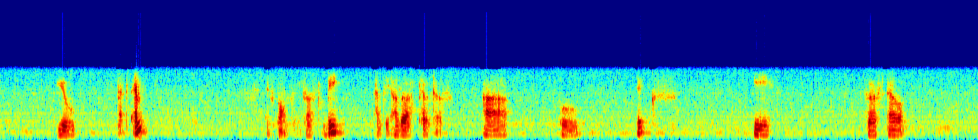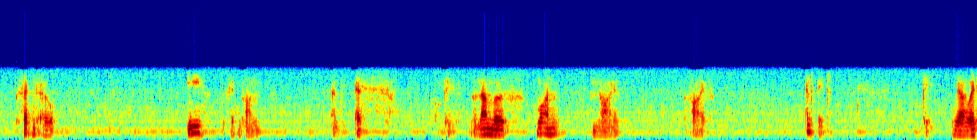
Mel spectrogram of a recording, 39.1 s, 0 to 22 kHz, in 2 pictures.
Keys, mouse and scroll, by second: 0.5 click, 1.5 right click, 3.1 click, 3.9 right click, 5.1 click, 6.0 right click, 7.6 click, 8.7 right click, 9.7 click, 10.6 middle click, 11.3 right click, 12.4 click, 13.7 right click, 14.6 click, 15.8 right click, 16.8 click, 18.5 right click, 19.9 click, 21.3 click, 22.6 click, 23.6 right click, 25.1 click, 27.3 right click, 28.4 click, 29.5 right click, 30.6 click, 31.8 right click, 32.9 click, 34.0 right click, 35.0 click, 36.1 right click, 37.3 click.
